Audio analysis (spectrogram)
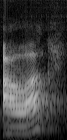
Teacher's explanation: For instance, you have hour. When you pronounce the word hour, you're going to see that the H there is silent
